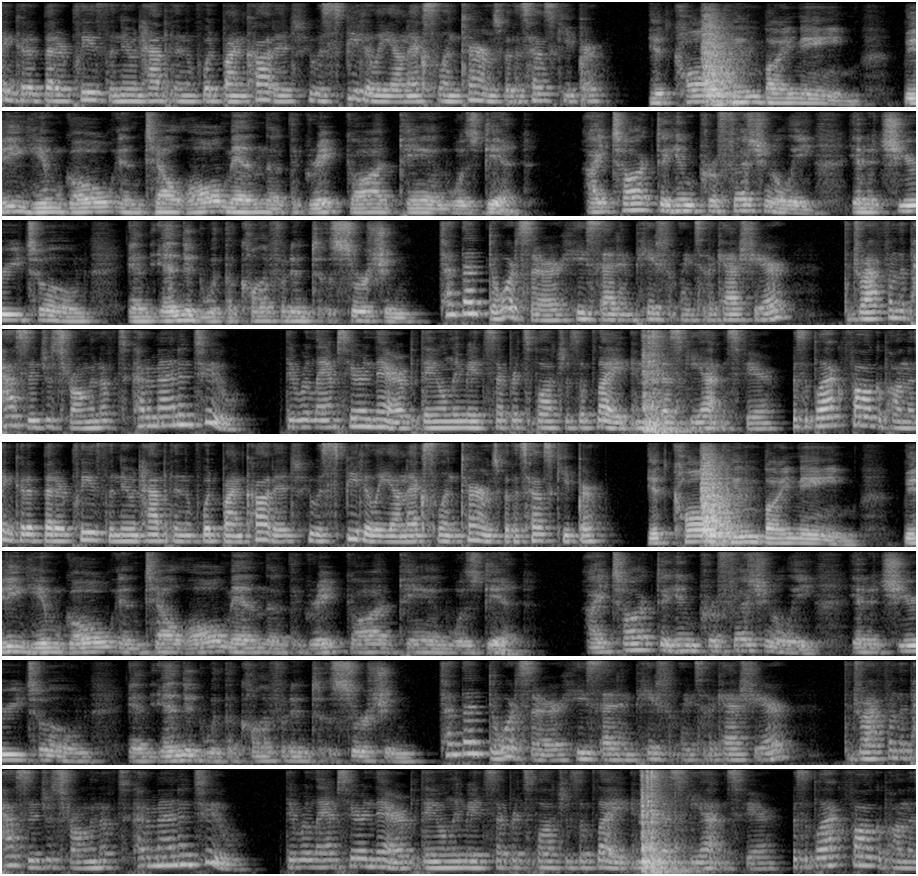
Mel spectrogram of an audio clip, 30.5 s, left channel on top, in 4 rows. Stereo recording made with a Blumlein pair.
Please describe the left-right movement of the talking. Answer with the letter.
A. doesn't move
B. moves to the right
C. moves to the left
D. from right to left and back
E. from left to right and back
C.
